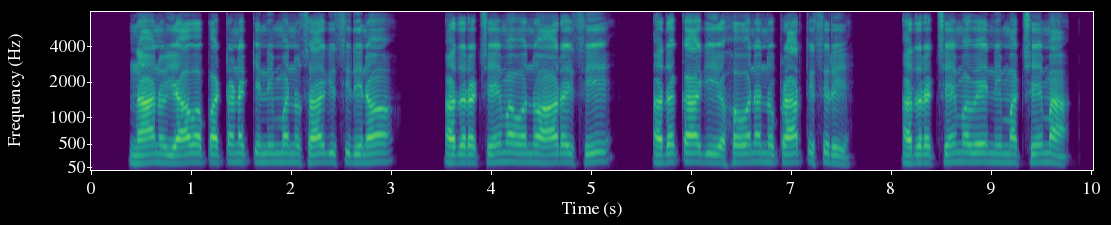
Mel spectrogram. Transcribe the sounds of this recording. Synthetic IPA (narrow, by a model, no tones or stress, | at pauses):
naːnujaːʋɐpɐʈːɐɳɐkːe̞nimːɐnːusaːɡisid̪inoː | ɐd̪ɐɾɐkʂɛːmɐʋɐnːuaːɾɐjisi | ɐd̪ɐkːaːɡijeɦɔːʋɐnɐnːupɾaːɾt̪isiɾi | ɐd̪ɐɾɐkʂɛːmɐʋe̞ːnimːɐkʂɛːmɐ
